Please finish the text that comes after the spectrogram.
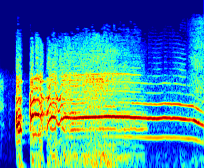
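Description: A single loud rooster crow, opening with a couple of sharp bursts before stretching into a long, steady, slightly falling call that lasts about two seconds.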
